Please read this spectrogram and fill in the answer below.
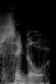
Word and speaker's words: sigil: And then he had that one episode where he's like, I've been told it's pronounced Sigil.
